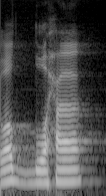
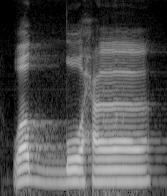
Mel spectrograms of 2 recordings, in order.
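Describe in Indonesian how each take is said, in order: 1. Vokal akhir itu dipotong sangat pendek. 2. Vokal akhir itu ditahan selama dua ketukan. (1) "terlalu pendek" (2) "Tidak boleh lebih dari dua harakat"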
